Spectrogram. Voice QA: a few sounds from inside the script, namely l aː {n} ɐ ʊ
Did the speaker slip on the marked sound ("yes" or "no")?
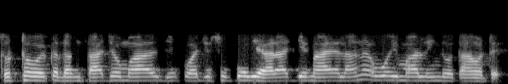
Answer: no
